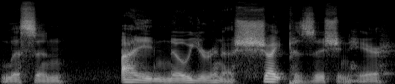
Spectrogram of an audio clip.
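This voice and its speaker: A male actor plays a stern pirate quartermaster in a historical romance audio drama, speaking low, slow and sharp. His heavily acted delivery is brusque, controlled and quietly threatening, yet still reasonable.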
